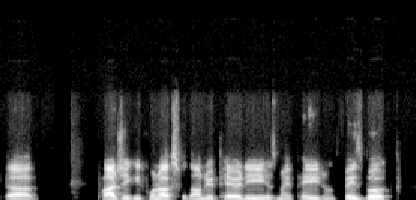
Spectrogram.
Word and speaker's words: Paradis: that's listening is a-n-d-r-e p-a-r-a-d-i-s it's it's it's pronounced Paradis but it's spelled like paradise like radical i always say i always say paradise without the e yeah exactly that's great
